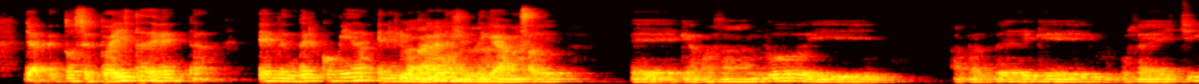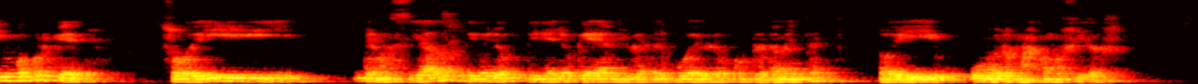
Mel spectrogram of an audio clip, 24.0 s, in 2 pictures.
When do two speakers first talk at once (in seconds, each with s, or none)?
4.0 s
